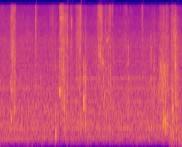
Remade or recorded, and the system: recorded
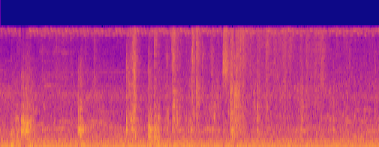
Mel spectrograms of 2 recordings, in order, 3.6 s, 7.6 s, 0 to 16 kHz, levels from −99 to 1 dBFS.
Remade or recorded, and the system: recorded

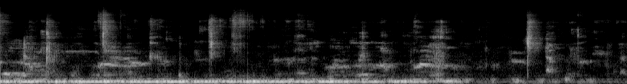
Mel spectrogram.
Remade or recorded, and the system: remade, codec, SNAC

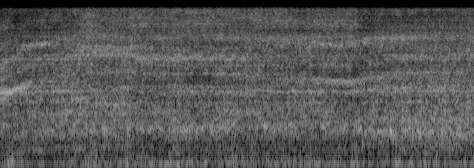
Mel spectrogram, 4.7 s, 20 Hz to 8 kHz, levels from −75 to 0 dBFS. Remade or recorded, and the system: remade, vocoder, HiFi-GAN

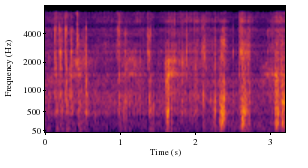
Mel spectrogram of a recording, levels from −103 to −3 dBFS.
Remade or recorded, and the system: remade, codec, HILCodec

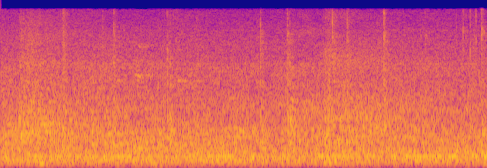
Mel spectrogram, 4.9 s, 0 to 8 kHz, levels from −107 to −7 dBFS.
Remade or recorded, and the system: recorded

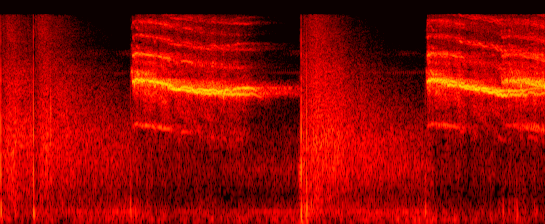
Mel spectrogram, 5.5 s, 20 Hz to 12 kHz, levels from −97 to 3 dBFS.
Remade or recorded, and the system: recorded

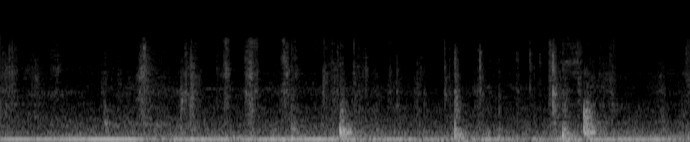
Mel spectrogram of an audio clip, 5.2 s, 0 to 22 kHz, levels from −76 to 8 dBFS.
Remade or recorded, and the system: recorded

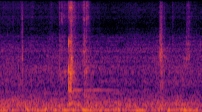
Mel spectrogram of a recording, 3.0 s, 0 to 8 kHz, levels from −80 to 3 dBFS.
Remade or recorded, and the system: remade, codec, SNAC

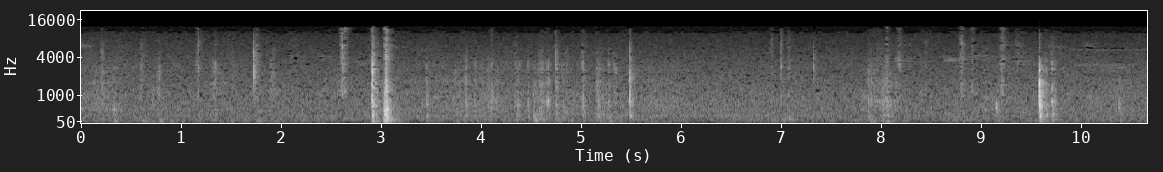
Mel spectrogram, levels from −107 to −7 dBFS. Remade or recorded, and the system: recorded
